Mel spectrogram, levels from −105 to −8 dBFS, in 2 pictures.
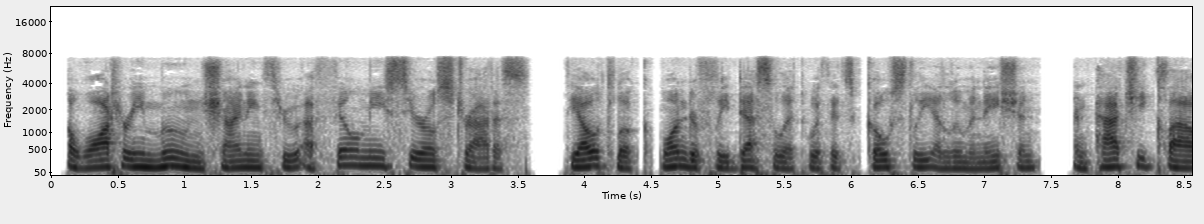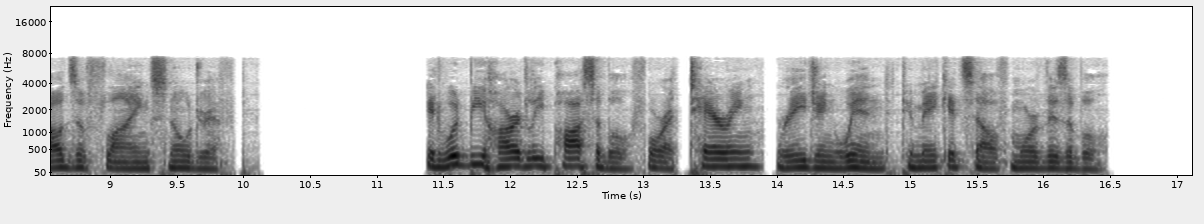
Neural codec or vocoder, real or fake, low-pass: none; real; 7.2 kHz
